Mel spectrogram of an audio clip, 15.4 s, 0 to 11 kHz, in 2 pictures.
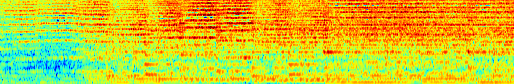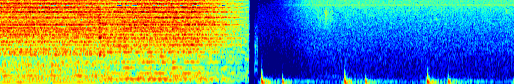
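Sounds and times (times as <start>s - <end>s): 
music: 0.0s - 11.5s
heartbeat lub-dub thumps: 11.5s - 15.4s.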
